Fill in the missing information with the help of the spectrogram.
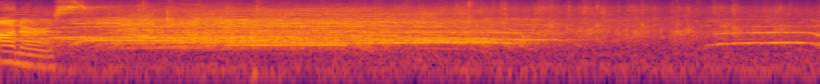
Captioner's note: audience cheering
